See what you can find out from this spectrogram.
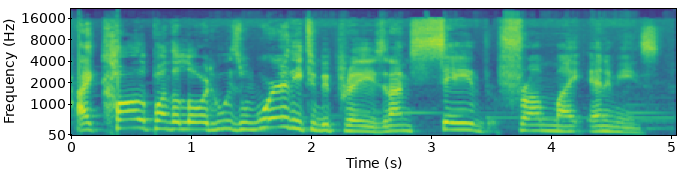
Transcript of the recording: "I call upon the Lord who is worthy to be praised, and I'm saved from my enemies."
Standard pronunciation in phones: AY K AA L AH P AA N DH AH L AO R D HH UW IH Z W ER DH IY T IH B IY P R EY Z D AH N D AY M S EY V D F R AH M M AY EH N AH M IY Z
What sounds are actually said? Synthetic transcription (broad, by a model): AY K AA L AH P AA N DH AH L AO R D HH UW IH Z W ER DH IY T IH B IY P R EY Z D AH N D AY M S EY V D F R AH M M AY EH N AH M IY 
